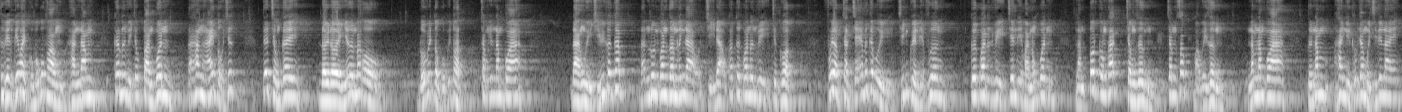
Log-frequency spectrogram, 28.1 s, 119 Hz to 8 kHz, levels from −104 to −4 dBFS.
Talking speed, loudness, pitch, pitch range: 215 wpm, -16 LUFS, 200 Hz, 180-220 Hz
